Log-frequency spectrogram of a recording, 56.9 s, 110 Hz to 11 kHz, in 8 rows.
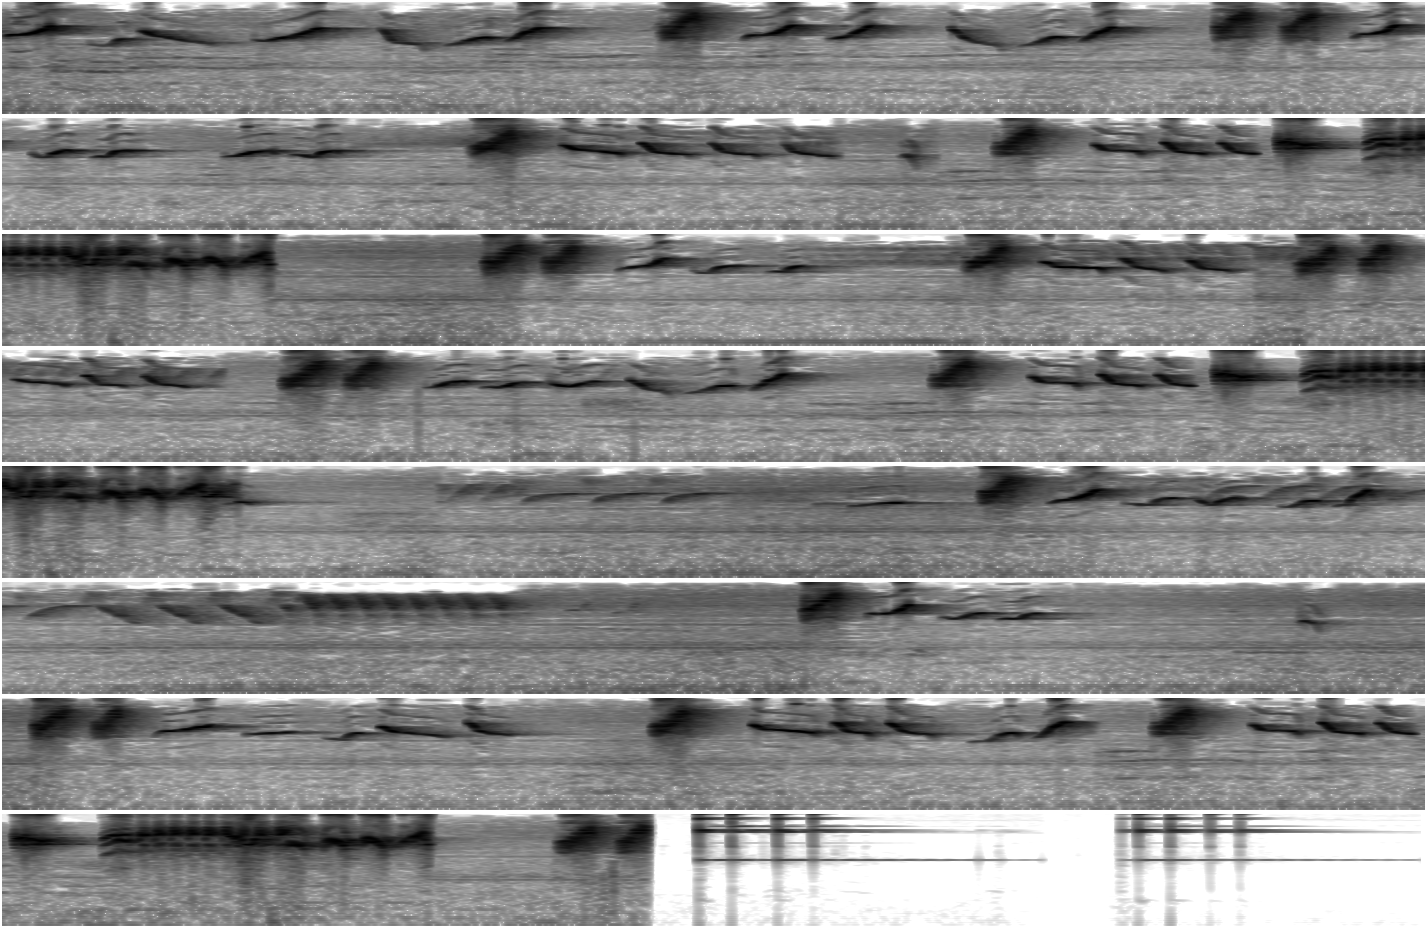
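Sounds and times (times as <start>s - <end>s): songbird harsh rapid chirps: 26.0s - 29.8s.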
